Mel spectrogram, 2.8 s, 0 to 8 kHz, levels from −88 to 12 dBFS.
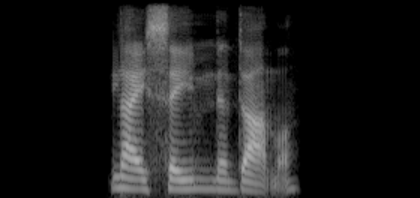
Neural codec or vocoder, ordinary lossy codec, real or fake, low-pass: codec, 16 kHz, 0.8 kbps, ZipCodec; none; fake; 7.2 kHz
